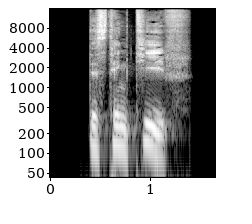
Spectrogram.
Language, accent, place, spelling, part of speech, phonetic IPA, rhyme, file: German, Germany, Berlin, distinktiv, adjective, [dɪstɪŋkˈtiːf], -iːf, De-distinktiv.ogg
- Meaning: distinctive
